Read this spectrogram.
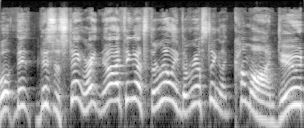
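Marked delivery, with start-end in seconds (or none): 0.0-2.7 confused, puzzled commentator voice, pitched up. Retelling a match, mocking the commentators: imitating confused wrestling commentators. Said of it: "commentary cannot tell the difference".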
